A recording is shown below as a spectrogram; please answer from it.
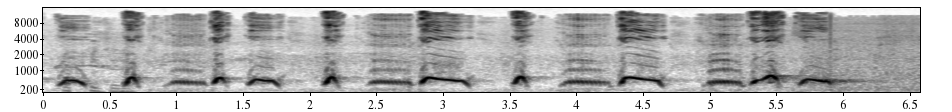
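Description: A man's voice imitating bird calls: a quick run of short, arching hoots, a few a second, some drawn out a little longer.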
